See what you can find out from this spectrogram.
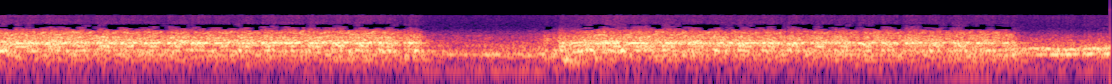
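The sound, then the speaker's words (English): The engine of a car that has just crashed into a tree churns and strains loudly as it is started, its steady mechanical roar briefly sagging twice before picking up again. No voices are heard. “Muttering a silent, heartfelt prayer, he tries to start it.”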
